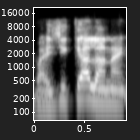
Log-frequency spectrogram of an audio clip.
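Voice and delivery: ordinary delivery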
